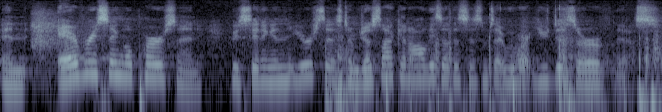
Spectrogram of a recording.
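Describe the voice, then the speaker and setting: There's audible room echo and noticeable background noise. A woman speaks at a medium pitch and moderate pace with ordinary pitch variation. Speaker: psychiatrist. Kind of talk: conference talk. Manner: animated.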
